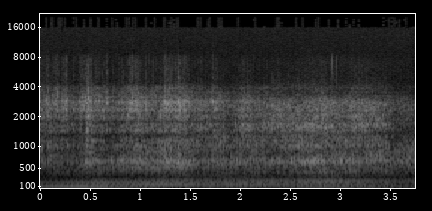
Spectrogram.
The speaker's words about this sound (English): There goes a faster airplane. They make so much noise.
